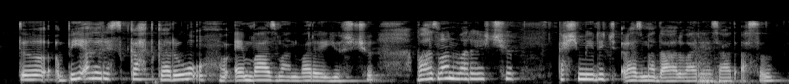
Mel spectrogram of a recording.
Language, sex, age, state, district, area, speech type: Kashmiri, female, 18-30, Jammu and Kashmir, Budgam, urban, spontaneous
